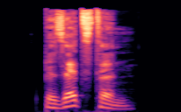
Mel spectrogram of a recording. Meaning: inflection of besetzen: 1. first/third-person plural preterite 2. first/third-person plural subjunctive II
- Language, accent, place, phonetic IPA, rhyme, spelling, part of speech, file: German, Germany, Berlin, [bəˈzɛt͡stn̩], -ɛt͡stn̩, besetzten, adjective / verb, De-besetzten.ogg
